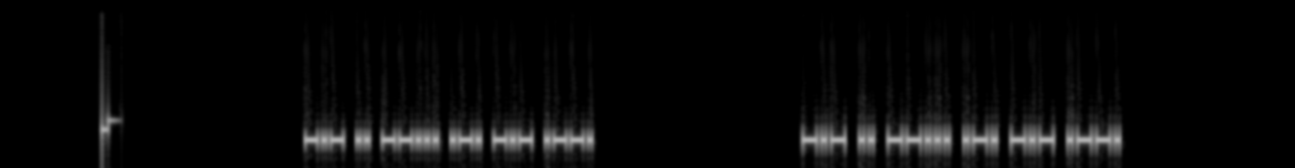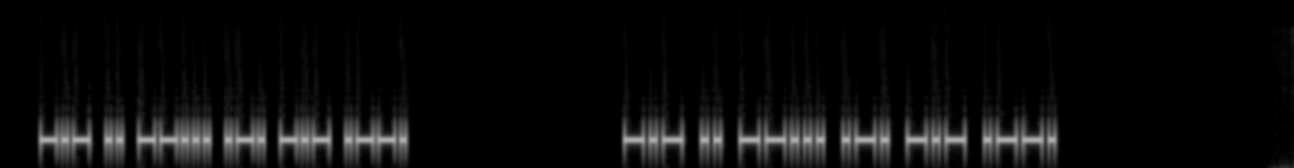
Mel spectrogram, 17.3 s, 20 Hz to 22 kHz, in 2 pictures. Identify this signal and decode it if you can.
Morse code, heard as a keyed tone, about 35 wpm, 700 Hz. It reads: KI7RKP KI7RKP KI7RKP KI7RKP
